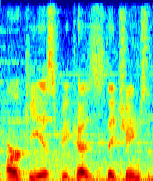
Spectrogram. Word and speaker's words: Arceus: where someone corrected me on and said it's arceus because they changed the pronunciation because they don't want arse in its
